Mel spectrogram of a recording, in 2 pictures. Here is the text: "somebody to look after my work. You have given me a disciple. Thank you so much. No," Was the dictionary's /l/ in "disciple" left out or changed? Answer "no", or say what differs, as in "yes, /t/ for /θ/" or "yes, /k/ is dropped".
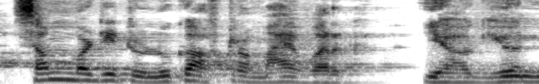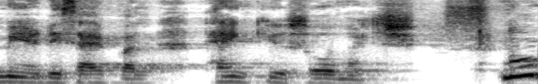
no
